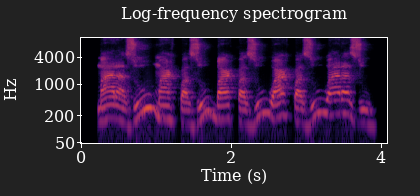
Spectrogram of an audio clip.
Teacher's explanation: o R e o A do azul, eles estão se ligando quando a gente fala isso muito rápido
